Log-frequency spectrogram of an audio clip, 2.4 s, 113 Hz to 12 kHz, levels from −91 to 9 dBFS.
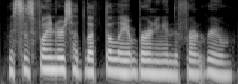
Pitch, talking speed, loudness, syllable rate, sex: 215 Hz, 275 wpm, -16 LUFS, 5.9 syllables/s, female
